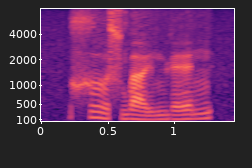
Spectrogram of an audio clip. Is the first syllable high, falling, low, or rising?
falling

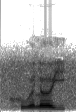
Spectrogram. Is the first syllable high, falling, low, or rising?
low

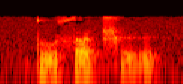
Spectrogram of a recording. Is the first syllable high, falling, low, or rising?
falling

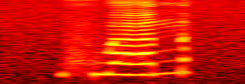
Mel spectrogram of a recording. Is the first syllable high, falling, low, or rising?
rising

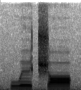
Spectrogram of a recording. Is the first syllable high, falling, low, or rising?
low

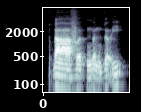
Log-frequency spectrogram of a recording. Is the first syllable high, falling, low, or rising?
low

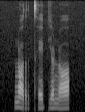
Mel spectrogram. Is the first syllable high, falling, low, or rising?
falling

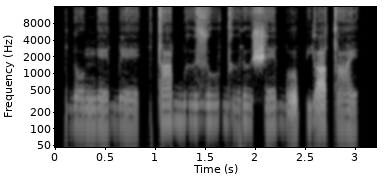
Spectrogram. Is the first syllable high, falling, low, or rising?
low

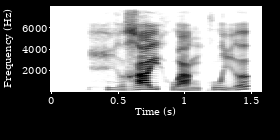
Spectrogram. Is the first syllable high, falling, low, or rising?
low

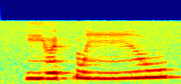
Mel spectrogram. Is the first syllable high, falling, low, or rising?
rising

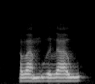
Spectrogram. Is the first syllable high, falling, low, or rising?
low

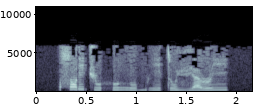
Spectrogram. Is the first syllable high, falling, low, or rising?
high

